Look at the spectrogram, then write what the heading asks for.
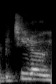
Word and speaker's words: Betito: find me on social media my last name is spelled b-e-t-i-t-o so if you look up at dr laurie boutito you will find me on all social media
